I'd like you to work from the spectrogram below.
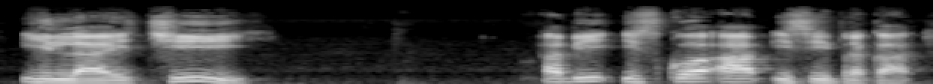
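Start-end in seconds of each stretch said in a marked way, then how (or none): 0.1-1.3 इलायची said slowly with a long final ई; slow model word. Shown as a demonstration. Teacher presenting the first word, इलायची slowly pronounced. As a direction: draw out the ची at the end of इलायची. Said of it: "अभी पहला शब्द है".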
